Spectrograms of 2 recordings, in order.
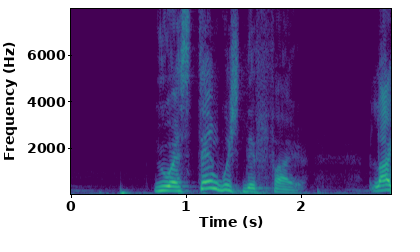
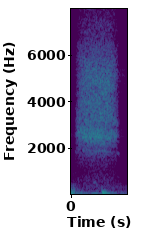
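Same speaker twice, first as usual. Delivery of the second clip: shushing; 15 dB quieter than usual. Shown as a demonstration. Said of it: "you say".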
